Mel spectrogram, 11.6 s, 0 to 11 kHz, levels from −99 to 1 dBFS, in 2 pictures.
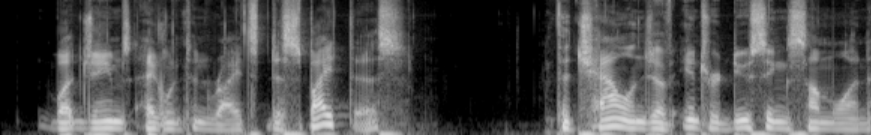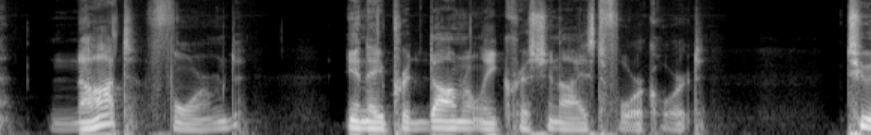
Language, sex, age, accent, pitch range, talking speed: English, male, 30-49, American, 105-135 Hz, 100 wpm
